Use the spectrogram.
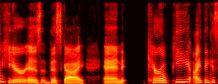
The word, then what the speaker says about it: Keroppi: And Keroppi, I think is how you say it. It's Keroppi, and we've seen this one before.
